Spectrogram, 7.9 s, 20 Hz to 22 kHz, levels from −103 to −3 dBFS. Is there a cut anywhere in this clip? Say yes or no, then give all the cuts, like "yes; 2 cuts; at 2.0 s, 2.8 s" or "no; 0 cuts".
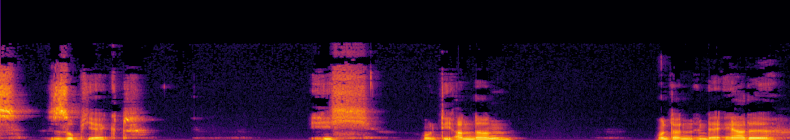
no; 0 cuts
